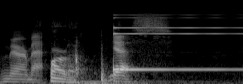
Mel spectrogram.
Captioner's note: ding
